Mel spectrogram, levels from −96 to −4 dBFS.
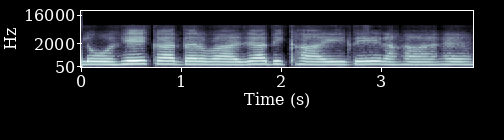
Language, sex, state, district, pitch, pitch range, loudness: Hindi, female, Madhya Pradesh, Umaria, 205 Hz, 195-215 Hz, -15 LUFS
